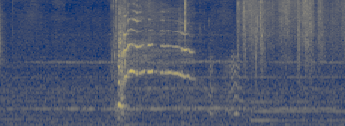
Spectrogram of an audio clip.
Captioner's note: door creaks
